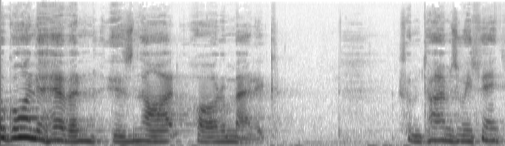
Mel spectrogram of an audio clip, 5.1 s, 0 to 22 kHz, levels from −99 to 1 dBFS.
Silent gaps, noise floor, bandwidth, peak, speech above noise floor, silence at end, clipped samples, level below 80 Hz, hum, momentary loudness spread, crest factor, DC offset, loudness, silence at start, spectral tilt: none; -58 dBFS; 19.5 kHz; -8 dBFS; 32 dB; 0 s; under 0.1%; -64 dBFS; none; 17 LU; 18 dB; under 0.1%; -26 LUFS; 0 s; -6 dB/octave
